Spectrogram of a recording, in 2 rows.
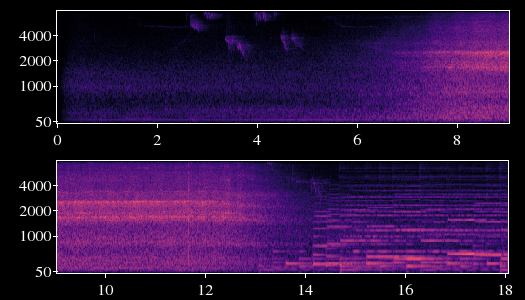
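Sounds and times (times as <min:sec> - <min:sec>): electric train passing: 0:05.0 - 0:18.0
high whine: 0:06.0 - 0:18.0.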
